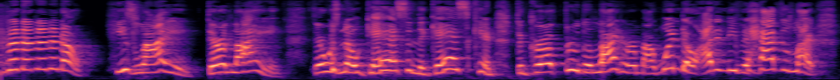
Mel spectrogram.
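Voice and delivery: very high, loud panicked pleading. Retold or imitated. To the cop, high panicked pleading. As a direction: beg frantically, near tears. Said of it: "I got soft. I'm s-, crying".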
